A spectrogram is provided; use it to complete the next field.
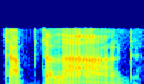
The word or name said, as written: Cap de la Hague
